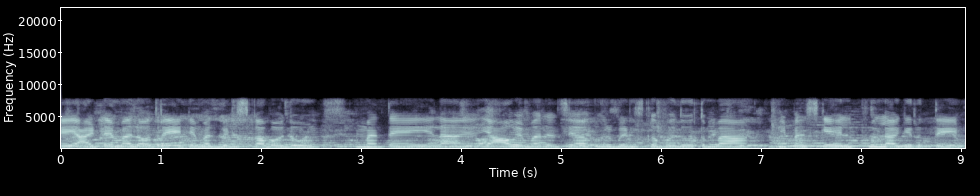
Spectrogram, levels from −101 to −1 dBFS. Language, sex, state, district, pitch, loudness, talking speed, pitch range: Kannada, female, Karnataka, Mysore, 260 Hz, -21 LUFS, 115 wpm, 250-265 Hz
